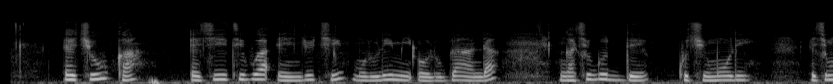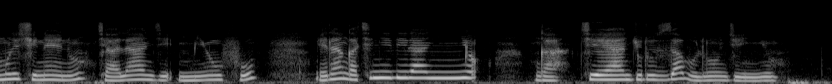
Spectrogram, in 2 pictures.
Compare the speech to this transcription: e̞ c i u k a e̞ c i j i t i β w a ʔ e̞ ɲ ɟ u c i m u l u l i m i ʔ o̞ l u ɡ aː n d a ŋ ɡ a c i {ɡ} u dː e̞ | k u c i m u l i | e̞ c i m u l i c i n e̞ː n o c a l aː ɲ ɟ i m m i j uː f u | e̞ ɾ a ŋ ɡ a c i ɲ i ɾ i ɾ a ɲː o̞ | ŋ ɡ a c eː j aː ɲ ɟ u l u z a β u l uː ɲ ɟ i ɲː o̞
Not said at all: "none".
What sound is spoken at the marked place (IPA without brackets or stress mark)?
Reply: ɡ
